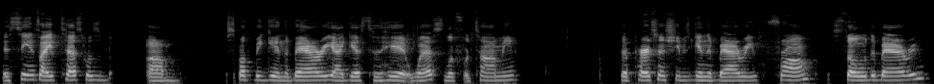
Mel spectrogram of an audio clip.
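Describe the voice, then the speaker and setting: A woman's voice: medium pitch, fairly even intonation, a little fast, pushed and bright. A woman chatting casually at home as a reaction vlogger, rambling with restarts as she recaps a show. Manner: rambling, frequent restarts and fillers.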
